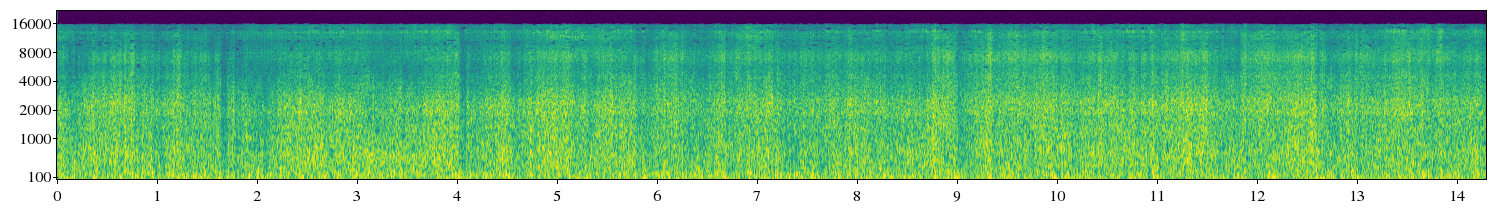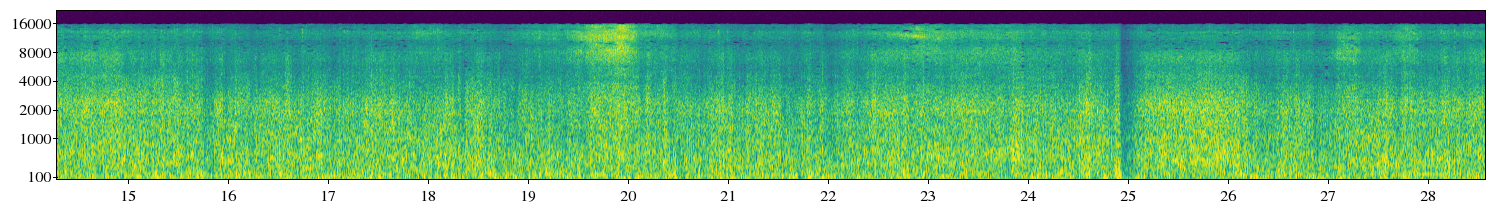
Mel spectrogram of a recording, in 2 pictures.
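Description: Steady wind buffeting the microphone of a camera on a moving motorcycle, over the bike's road noise.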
